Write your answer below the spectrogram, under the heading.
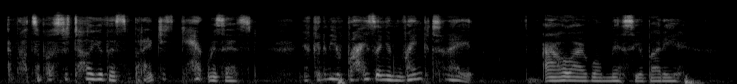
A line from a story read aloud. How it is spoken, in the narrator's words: she whispered excitedly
